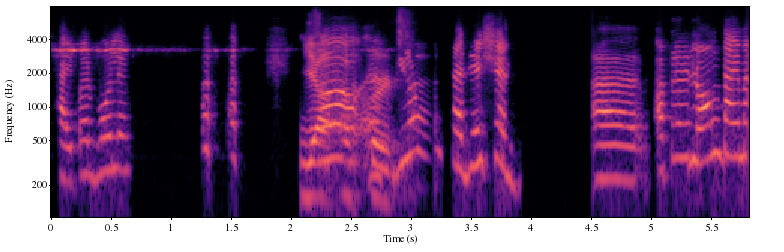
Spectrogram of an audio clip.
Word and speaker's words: hyperbole: will tell you a few words like uh hyperbola I used to call it but the pronunciation of that I came to know about that is hyperbole I was oh my God like I I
